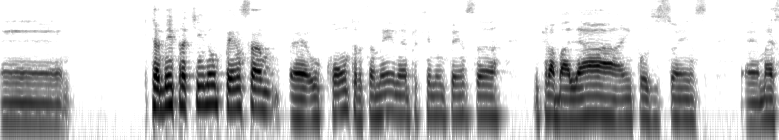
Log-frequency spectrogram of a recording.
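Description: A man's fairly low voice with a dark, mellow tone. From São Paulo state, Brazil (São José dos Campos). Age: 20s. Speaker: university economics student. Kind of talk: casual interview.

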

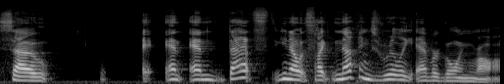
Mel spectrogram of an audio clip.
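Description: Against a silent background on a very clean recording, a woman talks at a moderate pace. She has an unremarkable speaking voice with lively intonation. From US South. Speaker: author and artist. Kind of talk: casual interview. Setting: in person on location.

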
